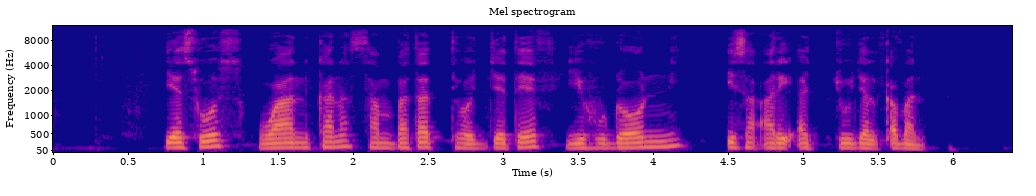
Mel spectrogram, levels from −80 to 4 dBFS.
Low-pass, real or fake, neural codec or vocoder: 10.8 kHz; real; none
